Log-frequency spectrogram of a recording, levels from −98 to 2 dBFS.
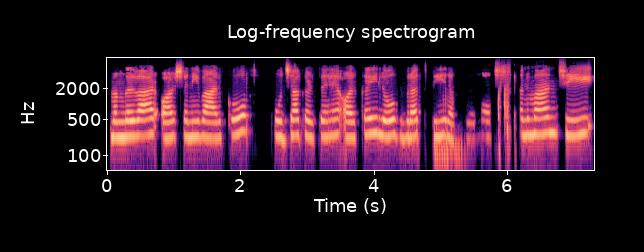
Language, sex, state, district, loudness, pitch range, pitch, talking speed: Hindi, female, Uttarakhand, Uttarkashi, -16 LUFS, 230-260 Hz, 240 Hz, 140 wpm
